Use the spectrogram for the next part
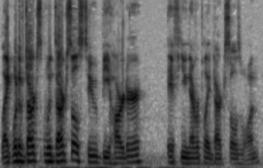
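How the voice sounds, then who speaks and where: A man's voice: fairly low pitch, a little fast, sharp tone. A man in a casual podcast chat over a video call, hedging his opinions and restarting his sentences. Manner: hesitant, hedges with many fillers and restarts.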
